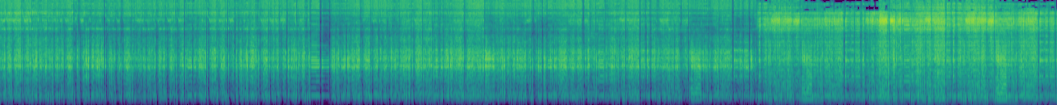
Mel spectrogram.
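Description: Spirit box radio sweeping through stations: a steady rush of static chopped into rapid fragments, with snatches of broadcast voices. It drops out briefly about five seconds in, and its sound changes abruptly to a brighter hiss about thirteen seconds in.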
